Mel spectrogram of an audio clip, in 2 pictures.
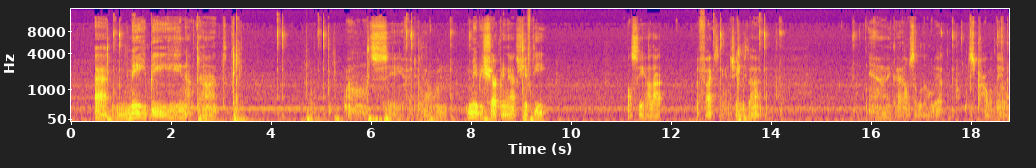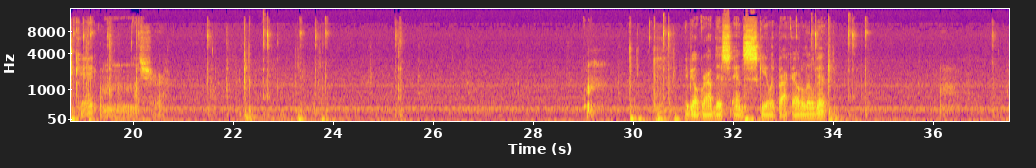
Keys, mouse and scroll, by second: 0.8-3.3 drag, 2.5 a, 3.3 ctrl+Tab, 4.9-5.9 drag, 5.9 a, 6.7 click, 7.7 middle click, 7.9 click, 9.0 shift+e, 13.4 Tab, 18.1-22.2 middle drag, 22.2 Tab, 23.0-25.3 middle drag, 25.7-30.0 middle drag, 29.9 a, 30.6-32.5 right drag, 32.2 s, 33.9 Tab, 34.7 click, 36.7 middle click.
